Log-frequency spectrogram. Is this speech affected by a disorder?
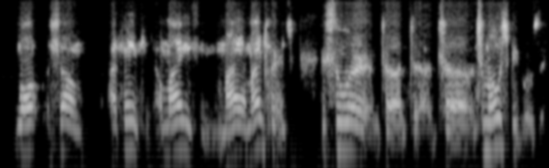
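Yes: mild cerebral palsy; speech impediment.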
